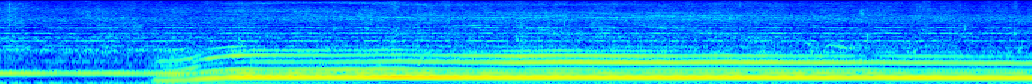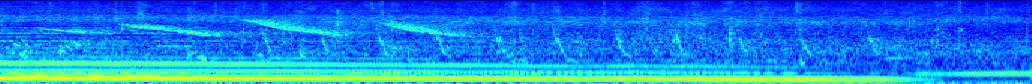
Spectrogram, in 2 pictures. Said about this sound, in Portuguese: Ela voltou de seus pensamentos com o uivo do lobo.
